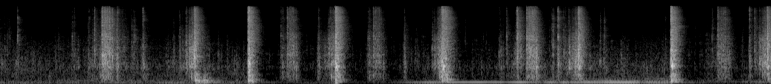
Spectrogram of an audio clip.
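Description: Nerf Rotofury spring-powered pump-action blaster being slam-fired: a string of sharp plastic clacks and shots, about one a second, as the pump is worked with the trigger held.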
